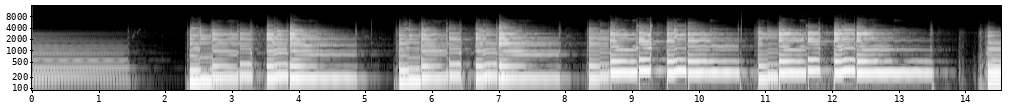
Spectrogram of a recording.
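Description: Clean electric guitar, a Fender American Standard Stratocaster on its neck pickup, played through an amp-simulator pedal. A held chord fades out, and after a short silence come three phrases of rhythmic picked chords with brief pauses between them.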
